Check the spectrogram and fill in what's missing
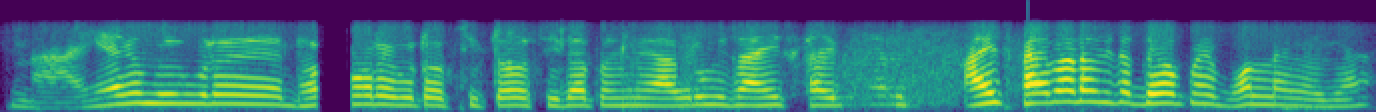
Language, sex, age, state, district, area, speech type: Odia, male, 45-60, Odisha, Nabarangpur, rural, conversation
